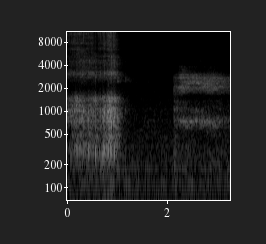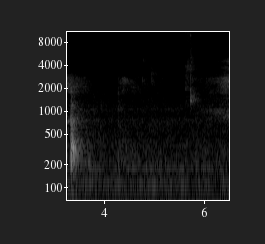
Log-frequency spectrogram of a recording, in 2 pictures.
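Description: Hot coffee slurped from a mug, an airy sip lasting about a second. About two seconds in comes a second, longer breathy sound that ends in a small click.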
